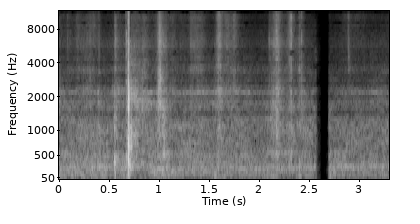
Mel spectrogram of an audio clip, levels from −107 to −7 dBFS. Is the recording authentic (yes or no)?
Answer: no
